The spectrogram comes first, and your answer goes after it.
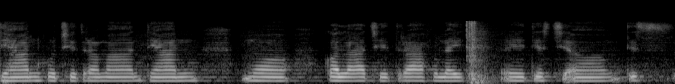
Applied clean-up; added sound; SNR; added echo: none; Motor vehicle (road); 18 dB; reverberation time 1.4 s.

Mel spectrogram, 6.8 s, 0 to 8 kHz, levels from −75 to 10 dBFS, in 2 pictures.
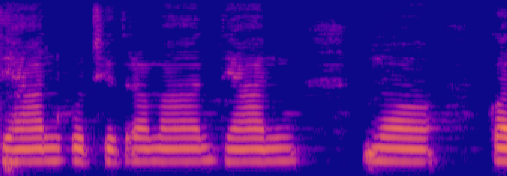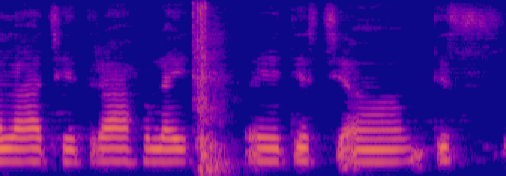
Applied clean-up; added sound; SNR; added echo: classical method WPE with log-MMSE.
